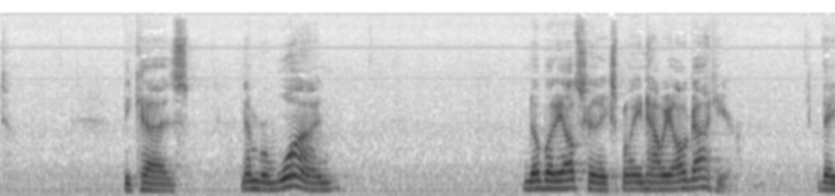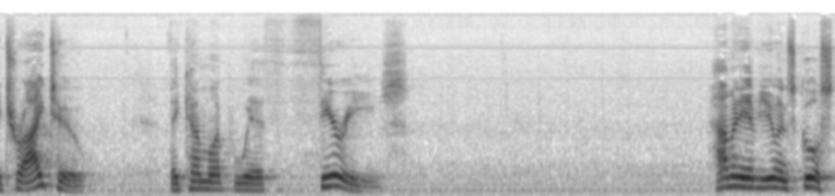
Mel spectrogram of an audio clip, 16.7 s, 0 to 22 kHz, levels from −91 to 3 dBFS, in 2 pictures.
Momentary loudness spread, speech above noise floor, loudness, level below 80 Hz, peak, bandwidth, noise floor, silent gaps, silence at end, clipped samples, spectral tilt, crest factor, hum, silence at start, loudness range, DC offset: 16 LU; 28 dB; -22 LUFS; -62 dBFS; -2 dBFS; 17 kHz; -50 dBFS; none; 0 s; under 0.1%; -5 dB/octave; 22 dB; none; 0 s; 5 LU; under 0.1%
